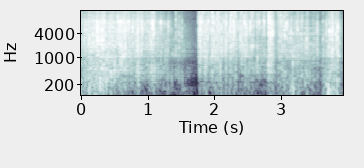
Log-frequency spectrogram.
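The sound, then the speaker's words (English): A bag of pickled onion Monster Munch crisps is crinkled and torn open, a continuous loud rustling and crackling of plastic with brief pauses, bright and noisy across the upper range, with no voices. “Now, what better last-minute pep-me-up snack than a bag of pickled onion monster munch?”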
